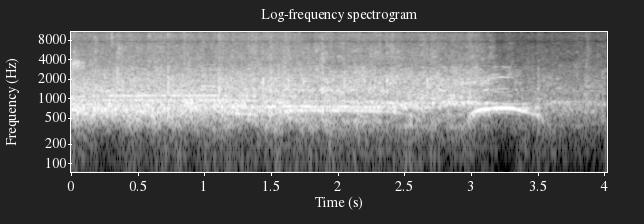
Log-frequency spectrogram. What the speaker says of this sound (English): As you heard there by the call out and from the crowd behind us, Starship's 6 Raptor engines have successfully shut down.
